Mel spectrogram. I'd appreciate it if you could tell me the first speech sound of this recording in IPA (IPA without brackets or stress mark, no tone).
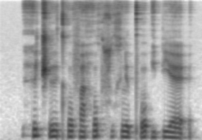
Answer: h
